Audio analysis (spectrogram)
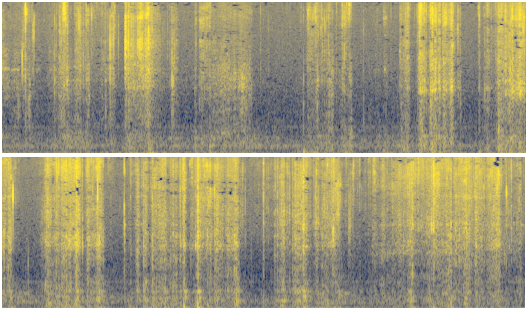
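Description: Long red nails dig into and scratch the juicy red flesh of a half watermelon. Soft, bright, wet tearing and crunching scrapes come in repeated bursts with short pauses between. The overall level stays quiet.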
